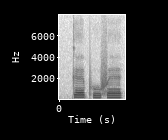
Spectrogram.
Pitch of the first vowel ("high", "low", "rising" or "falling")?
low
